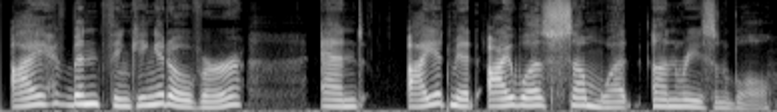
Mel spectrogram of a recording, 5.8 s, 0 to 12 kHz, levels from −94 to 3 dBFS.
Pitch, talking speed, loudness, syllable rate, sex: 205 Hz, 135 wpm, -18 LUFS, 4.8 syllables/s, female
